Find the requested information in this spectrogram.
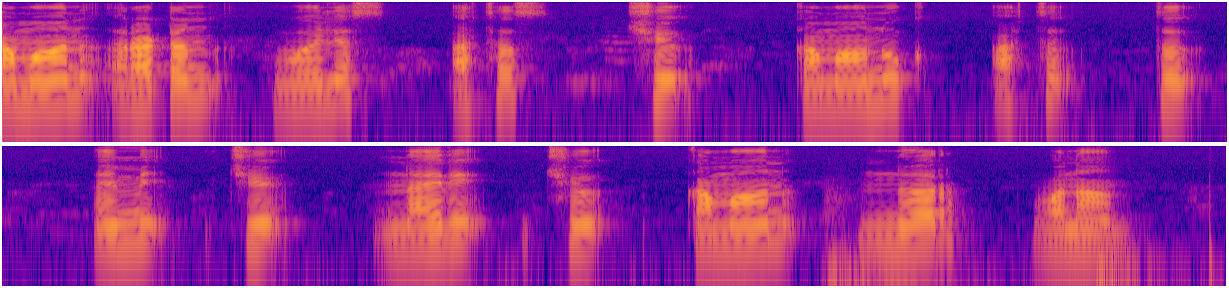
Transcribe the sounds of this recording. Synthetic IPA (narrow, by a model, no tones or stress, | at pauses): kɐmaːnɾɐʈɐn | ʋəːlɐs | ɐt̪ʰɐs | t͡ʃʰi | kɐmaːnuk | ɐt̪ʰ | t̪ɨ | ɐmi | t͡ʃʰi | nɐjɾit͡ʃʰi | kɐmaːnːɐɾ | ʋɐnaːn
